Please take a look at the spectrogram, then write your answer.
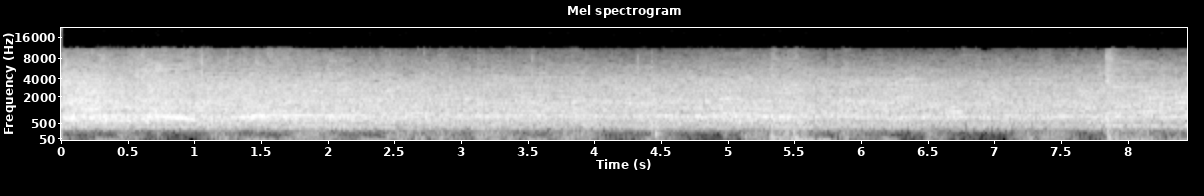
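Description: A sold-out wrestling crowd at a 30-man Royal Rumble match roars and cheers in a steady arena wash, with faint thuds and occasional whistles, moderately loud and continuous throughout.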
